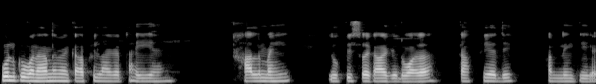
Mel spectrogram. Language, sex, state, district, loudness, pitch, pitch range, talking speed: Hindi, male, Uttar Pradesh, Etah, -18 LUFS, 150 Hz, 145-160 Hz, 200 wpm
